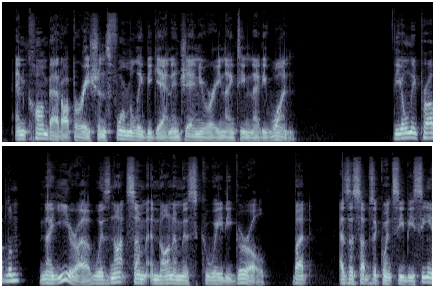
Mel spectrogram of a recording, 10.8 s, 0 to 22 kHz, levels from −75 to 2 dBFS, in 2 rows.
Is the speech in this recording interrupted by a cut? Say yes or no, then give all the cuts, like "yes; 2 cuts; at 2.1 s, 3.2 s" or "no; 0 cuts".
yes; 1 cut; at 5.8 s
